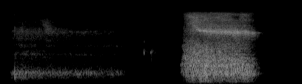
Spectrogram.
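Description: A deep breath in and out: a long, airy inhale, then after a short pause a louder, rushing exhale.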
